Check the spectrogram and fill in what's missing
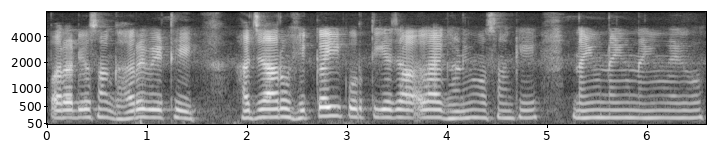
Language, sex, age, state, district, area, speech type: Sindhi, female, 45-60, Madhya Pradesh, Katni, urban, spontaneous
